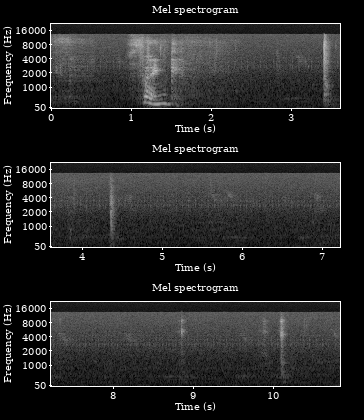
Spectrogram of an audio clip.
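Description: Metal objects clatter and knock as they are moved around on a shelf.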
